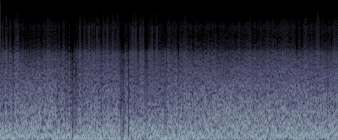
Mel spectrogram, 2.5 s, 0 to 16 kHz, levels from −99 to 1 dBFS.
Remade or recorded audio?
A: recorded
